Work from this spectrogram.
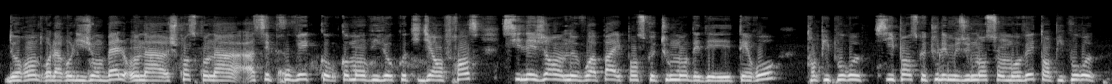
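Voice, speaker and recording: A woman's voice: medium pitch, steady tone, brisk, few pauses, darkish tone. A woman in an online live chat, speaking bluntly and often restarting her sentences. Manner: blunt, talks over others, frequent restarts. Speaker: live stream participant. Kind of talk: casual heated discussion.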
